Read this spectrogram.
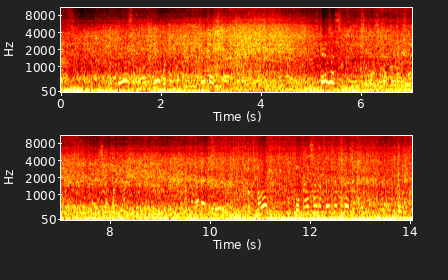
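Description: A heavy truck engine rumbles as it draws near.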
